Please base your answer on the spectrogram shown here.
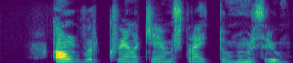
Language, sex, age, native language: Icelandic, female, 11, Icelandic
